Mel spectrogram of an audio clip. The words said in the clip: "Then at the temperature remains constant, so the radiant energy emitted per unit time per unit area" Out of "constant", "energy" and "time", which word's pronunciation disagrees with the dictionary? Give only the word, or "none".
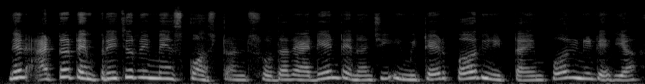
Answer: none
